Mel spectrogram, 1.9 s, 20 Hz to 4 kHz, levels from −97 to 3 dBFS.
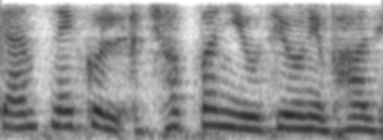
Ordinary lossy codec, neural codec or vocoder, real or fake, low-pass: none; codec, 16 kHz in and 24 kHz out, 1 kbps, XY-Tokenizer; fake; 3.6 kHz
